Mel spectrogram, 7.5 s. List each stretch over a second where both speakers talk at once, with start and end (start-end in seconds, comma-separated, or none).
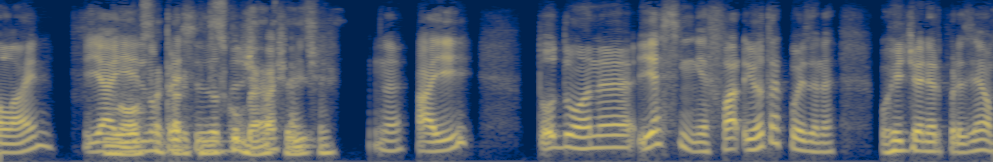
0.8-2.4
